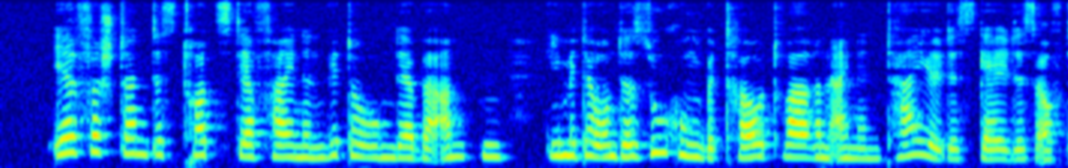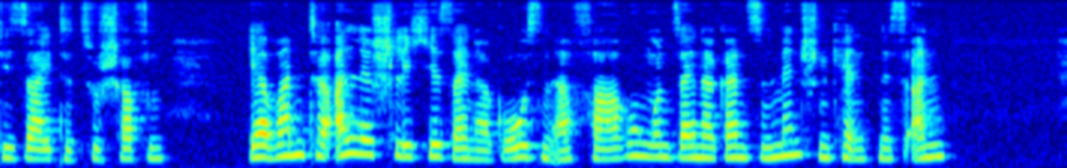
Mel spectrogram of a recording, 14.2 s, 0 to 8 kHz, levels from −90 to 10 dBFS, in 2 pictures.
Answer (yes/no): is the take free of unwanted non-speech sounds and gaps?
yes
